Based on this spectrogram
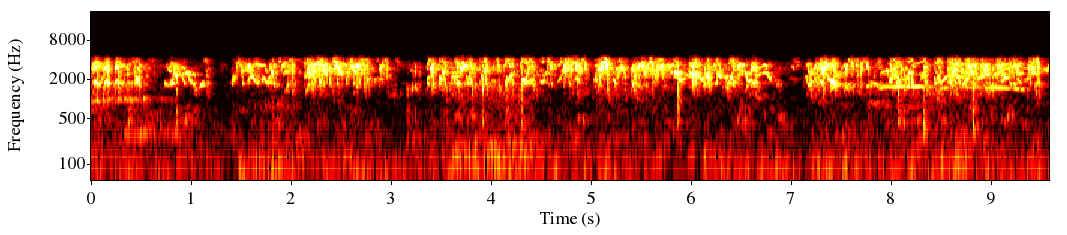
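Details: Evening grosbeaks at a backyard feeder, new to this spot: busy, nearly continuous chirping from several birds at once, clipped bright notes piling together, with a short lull near one second and faint knocks underneath.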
